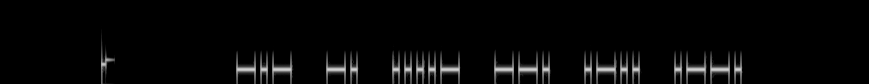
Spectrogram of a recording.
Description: Morse code, heard as a keyed tone, about 20 wpm, spaced as for 14 wpm, 700 Hz. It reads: KN4GLP
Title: 245 Lesson 39g - Letter z - Call Signs 20wpm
